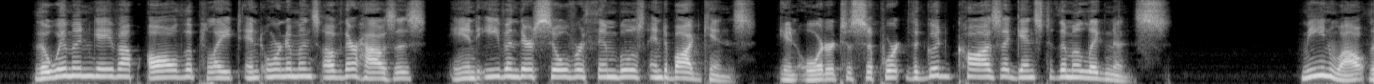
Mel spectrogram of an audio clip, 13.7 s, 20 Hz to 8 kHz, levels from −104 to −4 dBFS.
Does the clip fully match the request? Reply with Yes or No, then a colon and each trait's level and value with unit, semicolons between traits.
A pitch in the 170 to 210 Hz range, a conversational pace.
No: high, 190 Hz; slow, 125 wpm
